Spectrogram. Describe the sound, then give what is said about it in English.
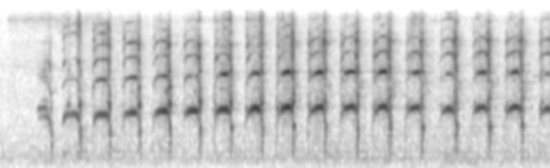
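A bird calls repeatedly, about sixteen short, evenly spaced notes in a steady rhythm, each one bright, mid-pitched and harmonically rich, fairly loud with no voices over it. “But when they do make a sound, this is what they sound like.”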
